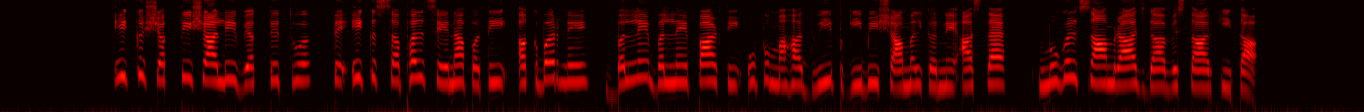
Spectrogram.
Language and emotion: Dogri, neutral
